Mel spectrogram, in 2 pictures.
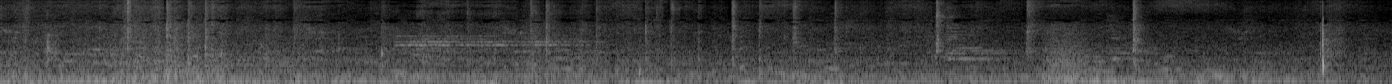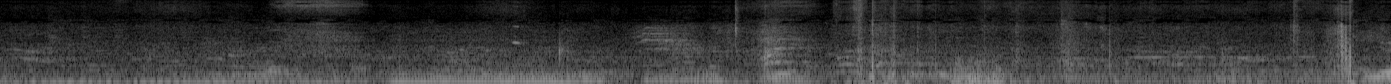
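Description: A champion female pigeon from Lahore coos softly in low, repeated murmurs amid light ticking and background chatter, with people talking nearby throughout.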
